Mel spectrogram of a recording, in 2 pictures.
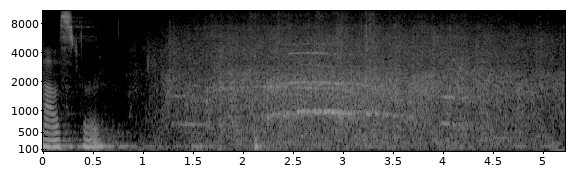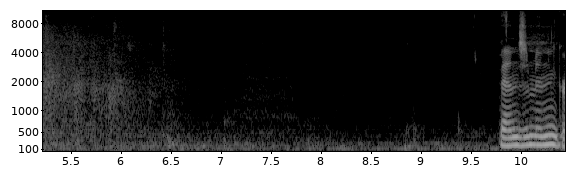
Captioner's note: applause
